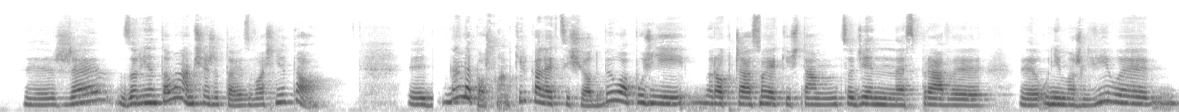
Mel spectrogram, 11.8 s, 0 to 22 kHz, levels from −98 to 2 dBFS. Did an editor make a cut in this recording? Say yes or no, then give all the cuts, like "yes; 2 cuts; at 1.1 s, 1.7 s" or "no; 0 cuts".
yes; 2 cuts; at 4.3 s, 7.6 s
